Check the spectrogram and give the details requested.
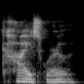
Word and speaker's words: chi-square: So that's chi-square, and it's pronounced chi-square, not chi like the T.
